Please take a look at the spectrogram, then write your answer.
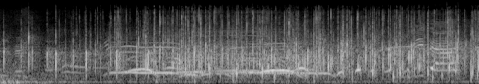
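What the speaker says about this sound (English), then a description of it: "Applause good." Crowd applause at a royal and baronial court gathering, clapping that swells and holds with cheering voices and speech mixed in over the noise.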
